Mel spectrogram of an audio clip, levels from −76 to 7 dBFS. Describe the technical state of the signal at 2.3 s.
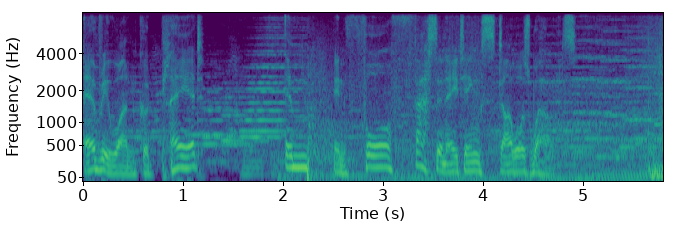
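Just before 2.3 s, at 2.24 to 2.26 s, there is a skip ahead. About a second of audio was thrown away, probably by a jitter buffer that overflowed while later packets were already queued. Playback leaps straight to the newer material with no silence filling the join. That missing gap is what separates it from a dropout or concealed packet loss, which hold the timeline and leave a hole or a smeared fill. Here the two sides simply butt together, with nothing above 8 kHz on either side.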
